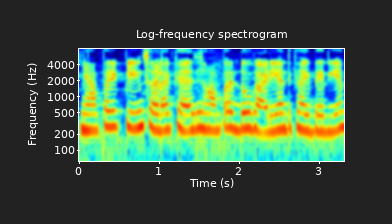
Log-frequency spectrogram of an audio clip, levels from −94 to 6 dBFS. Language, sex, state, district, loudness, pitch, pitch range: Hindi, female, Bihar, Gaya, -13 LUFS, 245 Hz, 235-260 Hz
